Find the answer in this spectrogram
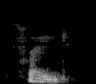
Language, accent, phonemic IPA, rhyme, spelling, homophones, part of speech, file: English, Southern England, /fɹeɪd/, -eɪd, frayed, 'fraid, adjective / verb, LL-Q1860 (eng)-frayed.wav
- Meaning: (adjective) 1. Unravelled; worn at the end or edge 2. Exhausted, strained, beleaguered, or suffering from stress; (verb) simple past and past participle of fray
